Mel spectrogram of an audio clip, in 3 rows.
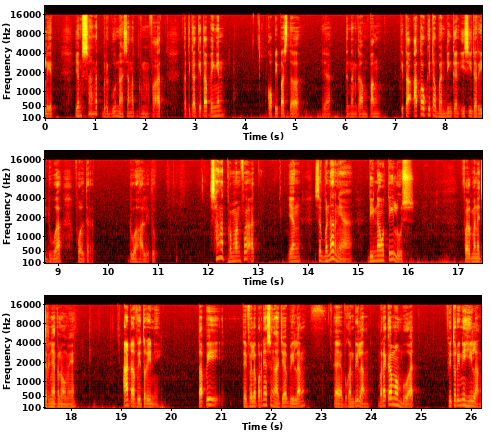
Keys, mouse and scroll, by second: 1.6-2.9 drag, 3.6-4.8 scroll down 2, 5.3-5.9 scroll down 2, 7.1-7.7 scroll down 2.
